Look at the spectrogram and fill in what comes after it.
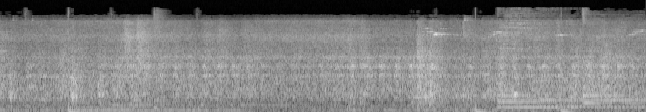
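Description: Electric commuter train running along the track, heard from the driver's cab as a steady rumble, with background music of held low notes that change every second or two over it.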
